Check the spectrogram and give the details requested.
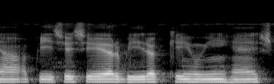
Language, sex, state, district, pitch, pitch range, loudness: Hindi, male, Uttar Pradesh, Shamli, 120 Hz, 120-125 Hz, -15 LUFS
